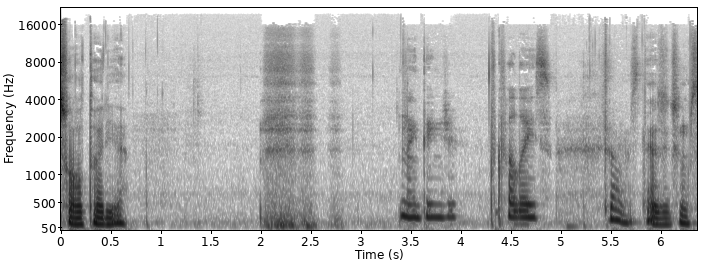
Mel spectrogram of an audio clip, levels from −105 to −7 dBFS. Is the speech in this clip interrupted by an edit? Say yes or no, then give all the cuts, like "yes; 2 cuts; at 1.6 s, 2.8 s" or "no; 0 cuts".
yes; 1 cut; at 4.3 s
